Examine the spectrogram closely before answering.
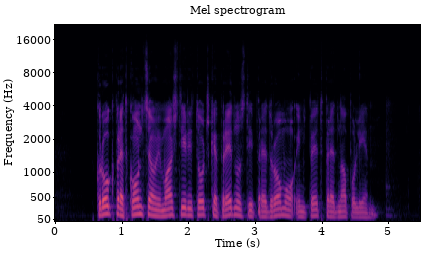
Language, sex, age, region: Slovenian, male, 18-29, Drava region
